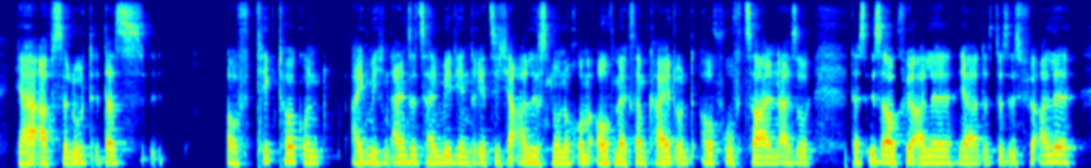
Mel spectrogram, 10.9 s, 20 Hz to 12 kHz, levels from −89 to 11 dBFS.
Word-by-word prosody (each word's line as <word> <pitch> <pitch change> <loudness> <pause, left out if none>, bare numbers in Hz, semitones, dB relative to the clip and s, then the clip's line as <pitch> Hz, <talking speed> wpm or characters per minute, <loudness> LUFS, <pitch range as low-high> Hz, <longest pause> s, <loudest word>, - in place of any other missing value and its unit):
Ja, 125 +2 +5
absolut, 125 +2 0
das 135 0 0 0.8
auf 125 -2 -3
TikTok 160 -4 0
und 125 -1 -3 0.2
eigentlich 130 0 -1
in 140 - -7
allen 135 +2 +2
sozialen 130 -3 -1
Medien 135 -1 0
dreht 125 0 -3
sich 130 -3 -5
ja 130 - +3
alles 135 -1 0
nur 125 -1 0
noch 125 0 -2
um 130 - +1
Aufmerksamkeit 125 -1 +1
und 125 - -5
Aufrufzahlen. 130 -1 +1
Also 125 0 -1 0.4
das 125 0 -2
ist - - 0
auch 135 -1 +6
für 145 - +3
alle 130 0 +1
Ja, 125 -2 +2
d 125 - -7
das 135 - -6
ist 140 0 -5
für 145 - -4
alle 145 0 +2
130 Hz, 180 wpm, -23 LUFS, 125-135 Hz, 0.8 s, auch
